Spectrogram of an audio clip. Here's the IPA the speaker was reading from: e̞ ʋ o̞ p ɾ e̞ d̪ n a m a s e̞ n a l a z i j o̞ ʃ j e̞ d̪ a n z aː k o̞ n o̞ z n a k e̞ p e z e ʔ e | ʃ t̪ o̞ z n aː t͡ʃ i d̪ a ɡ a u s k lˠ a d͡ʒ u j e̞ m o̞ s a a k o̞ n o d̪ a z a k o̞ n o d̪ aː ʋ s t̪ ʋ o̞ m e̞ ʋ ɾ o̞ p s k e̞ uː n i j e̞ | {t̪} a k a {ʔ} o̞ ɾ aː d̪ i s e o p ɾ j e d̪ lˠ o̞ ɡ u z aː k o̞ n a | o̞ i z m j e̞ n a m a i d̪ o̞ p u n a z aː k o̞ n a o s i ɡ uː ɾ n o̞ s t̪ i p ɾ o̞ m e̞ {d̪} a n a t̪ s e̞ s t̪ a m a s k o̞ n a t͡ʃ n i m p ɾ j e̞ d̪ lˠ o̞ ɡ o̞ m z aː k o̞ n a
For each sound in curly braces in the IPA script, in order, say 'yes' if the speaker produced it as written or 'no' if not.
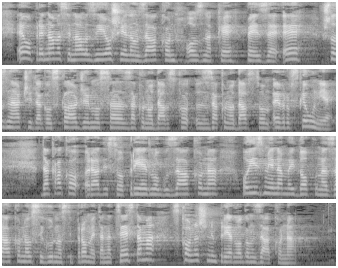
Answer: no, no, no

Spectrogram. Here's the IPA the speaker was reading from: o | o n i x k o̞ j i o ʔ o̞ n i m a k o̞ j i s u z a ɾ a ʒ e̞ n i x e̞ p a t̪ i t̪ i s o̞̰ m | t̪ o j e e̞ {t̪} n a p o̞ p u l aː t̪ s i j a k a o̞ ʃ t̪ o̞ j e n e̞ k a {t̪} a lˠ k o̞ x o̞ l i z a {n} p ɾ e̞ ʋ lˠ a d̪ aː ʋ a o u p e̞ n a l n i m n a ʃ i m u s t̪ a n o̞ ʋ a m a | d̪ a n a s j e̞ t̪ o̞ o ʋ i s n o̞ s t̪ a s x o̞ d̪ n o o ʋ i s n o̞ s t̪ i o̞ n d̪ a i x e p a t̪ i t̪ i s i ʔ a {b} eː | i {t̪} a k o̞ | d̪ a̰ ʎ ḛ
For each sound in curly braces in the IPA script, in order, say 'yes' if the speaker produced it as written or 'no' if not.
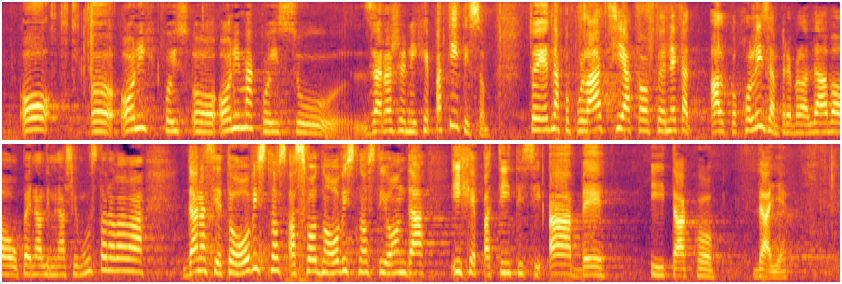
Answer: no, no, no, yes, yes

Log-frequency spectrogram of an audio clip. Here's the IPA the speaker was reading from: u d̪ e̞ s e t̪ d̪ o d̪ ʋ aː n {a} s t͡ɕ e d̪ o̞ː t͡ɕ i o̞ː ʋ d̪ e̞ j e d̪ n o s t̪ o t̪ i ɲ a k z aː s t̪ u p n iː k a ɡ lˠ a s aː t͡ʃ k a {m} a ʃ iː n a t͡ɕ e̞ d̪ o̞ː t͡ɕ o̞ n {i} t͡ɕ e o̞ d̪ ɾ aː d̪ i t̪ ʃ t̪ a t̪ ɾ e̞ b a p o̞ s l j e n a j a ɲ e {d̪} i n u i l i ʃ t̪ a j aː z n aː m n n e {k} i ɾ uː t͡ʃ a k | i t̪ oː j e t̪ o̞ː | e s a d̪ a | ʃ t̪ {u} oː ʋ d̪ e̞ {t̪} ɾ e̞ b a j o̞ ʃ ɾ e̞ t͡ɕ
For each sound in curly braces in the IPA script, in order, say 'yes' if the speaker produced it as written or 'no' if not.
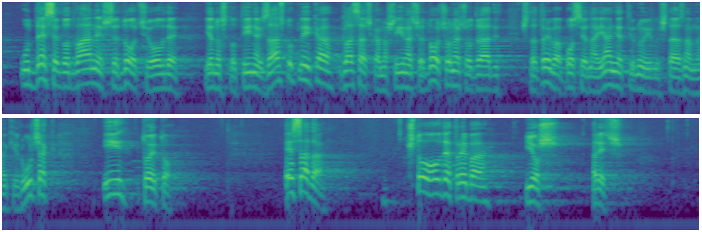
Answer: no, yes, no, no, yes, no, yes

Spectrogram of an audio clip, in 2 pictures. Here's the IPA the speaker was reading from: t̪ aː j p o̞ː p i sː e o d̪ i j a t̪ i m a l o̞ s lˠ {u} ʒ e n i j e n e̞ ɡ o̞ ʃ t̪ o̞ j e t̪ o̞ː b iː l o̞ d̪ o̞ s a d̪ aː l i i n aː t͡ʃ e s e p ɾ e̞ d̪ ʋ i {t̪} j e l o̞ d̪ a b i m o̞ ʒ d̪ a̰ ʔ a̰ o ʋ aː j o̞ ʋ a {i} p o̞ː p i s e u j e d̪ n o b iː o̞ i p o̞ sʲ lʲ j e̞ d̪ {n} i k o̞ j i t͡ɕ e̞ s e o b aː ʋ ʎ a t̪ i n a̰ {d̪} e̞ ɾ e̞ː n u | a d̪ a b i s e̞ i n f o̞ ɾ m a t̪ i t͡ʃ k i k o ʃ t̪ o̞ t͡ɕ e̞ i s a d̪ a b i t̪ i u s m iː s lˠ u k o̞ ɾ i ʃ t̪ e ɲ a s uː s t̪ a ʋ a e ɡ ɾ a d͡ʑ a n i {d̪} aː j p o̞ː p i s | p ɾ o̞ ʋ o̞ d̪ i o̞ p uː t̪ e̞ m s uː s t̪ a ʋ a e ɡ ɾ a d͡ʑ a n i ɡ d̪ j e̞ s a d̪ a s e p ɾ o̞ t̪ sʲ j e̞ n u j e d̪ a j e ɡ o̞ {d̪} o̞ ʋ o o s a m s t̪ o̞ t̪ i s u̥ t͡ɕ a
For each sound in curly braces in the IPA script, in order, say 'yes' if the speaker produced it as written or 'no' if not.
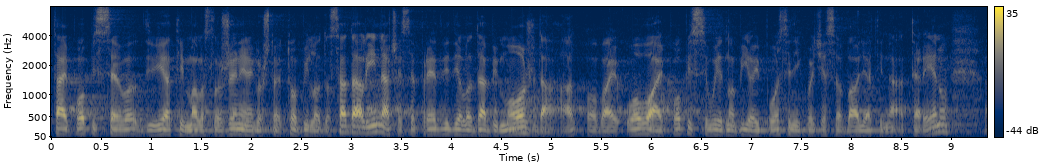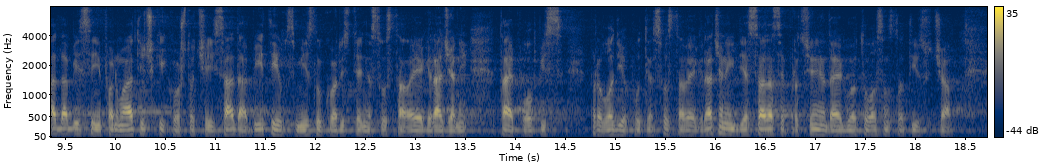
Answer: no, no, no, no, no, no, no

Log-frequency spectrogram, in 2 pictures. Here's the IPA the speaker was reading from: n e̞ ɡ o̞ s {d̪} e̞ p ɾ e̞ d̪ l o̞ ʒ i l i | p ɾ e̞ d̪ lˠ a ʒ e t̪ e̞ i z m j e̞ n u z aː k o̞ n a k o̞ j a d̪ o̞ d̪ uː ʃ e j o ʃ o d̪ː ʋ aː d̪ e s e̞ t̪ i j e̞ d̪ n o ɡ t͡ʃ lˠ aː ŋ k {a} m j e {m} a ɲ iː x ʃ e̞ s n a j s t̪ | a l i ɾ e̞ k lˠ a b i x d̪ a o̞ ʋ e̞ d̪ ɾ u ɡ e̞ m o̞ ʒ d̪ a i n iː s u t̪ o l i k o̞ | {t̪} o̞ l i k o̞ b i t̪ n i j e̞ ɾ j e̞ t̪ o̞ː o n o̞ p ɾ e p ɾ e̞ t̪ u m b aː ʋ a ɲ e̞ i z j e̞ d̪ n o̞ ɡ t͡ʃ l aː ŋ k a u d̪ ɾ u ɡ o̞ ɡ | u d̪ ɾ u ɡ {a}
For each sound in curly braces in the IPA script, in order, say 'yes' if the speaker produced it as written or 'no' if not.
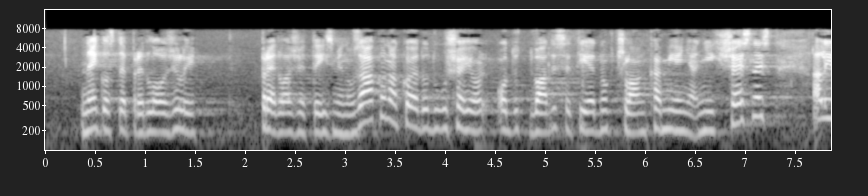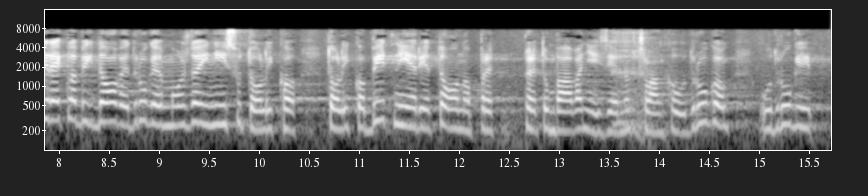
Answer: no, yes, no, yes, no

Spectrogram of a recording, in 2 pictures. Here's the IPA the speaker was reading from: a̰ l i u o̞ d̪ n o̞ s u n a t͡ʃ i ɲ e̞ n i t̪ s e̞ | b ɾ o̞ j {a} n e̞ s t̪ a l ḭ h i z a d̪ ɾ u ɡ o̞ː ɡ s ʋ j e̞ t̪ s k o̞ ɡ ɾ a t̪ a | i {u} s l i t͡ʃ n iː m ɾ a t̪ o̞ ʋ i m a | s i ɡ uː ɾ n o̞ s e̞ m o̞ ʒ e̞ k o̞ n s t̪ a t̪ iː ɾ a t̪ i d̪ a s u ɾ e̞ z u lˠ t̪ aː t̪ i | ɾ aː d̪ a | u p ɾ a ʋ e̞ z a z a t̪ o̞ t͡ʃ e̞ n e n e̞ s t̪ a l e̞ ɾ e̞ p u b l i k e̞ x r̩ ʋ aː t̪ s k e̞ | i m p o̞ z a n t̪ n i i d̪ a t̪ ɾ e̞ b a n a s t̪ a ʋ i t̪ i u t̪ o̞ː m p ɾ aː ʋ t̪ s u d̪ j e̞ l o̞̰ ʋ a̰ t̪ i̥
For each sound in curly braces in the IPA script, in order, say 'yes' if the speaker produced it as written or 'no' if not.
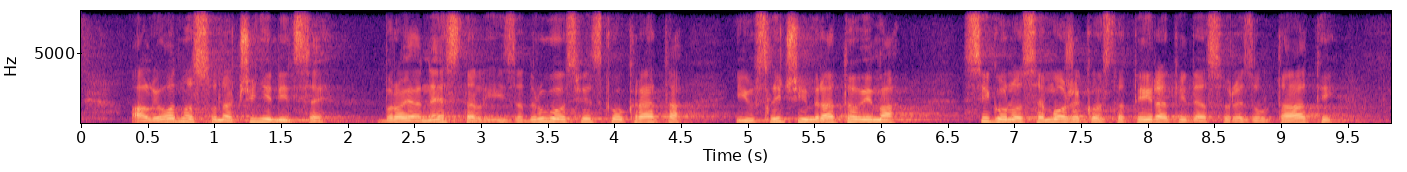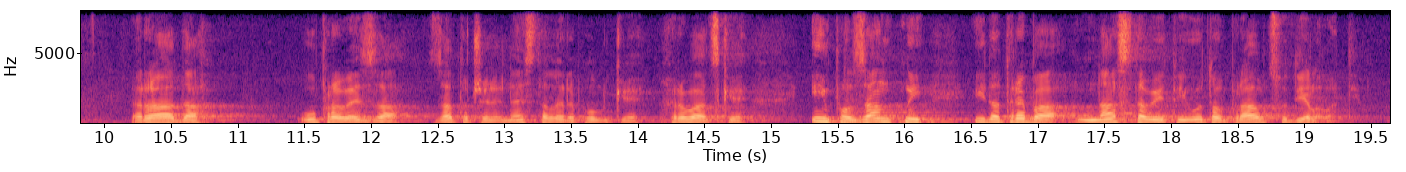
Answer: yes, yes

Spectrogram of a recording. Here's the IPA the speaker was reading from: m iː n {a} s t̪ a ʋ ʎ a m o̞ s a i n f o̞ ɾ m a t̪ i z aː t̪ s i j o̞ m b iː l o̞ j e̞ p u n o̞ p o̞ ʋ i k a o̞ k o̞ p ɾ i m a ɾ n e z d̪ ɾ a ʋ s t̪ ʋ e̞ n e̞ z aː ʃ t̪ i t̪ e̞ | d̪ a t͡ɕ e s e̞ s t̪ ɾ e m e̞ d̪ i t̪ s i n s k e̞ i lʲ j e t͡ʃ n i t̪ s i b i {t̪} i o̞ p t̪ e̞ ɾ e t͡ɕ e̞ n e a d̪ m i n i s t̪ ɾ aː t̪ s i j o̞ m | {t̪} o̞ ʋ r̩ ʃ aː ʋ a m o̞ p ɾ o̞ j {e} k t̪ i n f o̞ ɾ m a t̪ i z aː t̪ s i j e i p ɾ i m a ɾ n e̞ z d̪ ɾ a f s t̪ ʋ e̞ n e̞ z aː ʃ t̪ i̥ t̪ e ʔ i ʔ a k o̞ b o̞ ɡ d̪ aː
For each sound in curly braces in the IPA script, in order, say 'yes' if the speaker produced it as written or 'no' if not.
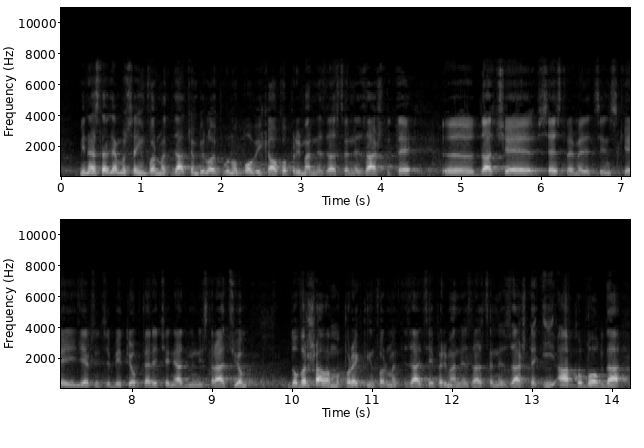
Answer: yes, yes, no, yes

